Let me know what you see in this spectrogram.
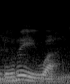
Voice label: "dorewa", shorewards, Wamesa

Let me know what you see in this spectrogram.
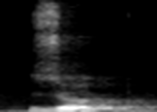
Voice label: "Hit", Nalik

